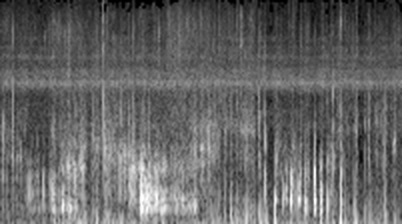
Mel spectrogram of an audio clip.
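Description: Fingertips and nails scratch and rub the mossy bark of a large, solid fallen tree trunk lying on the forest floor, close to a microphone. Soft, dry scraping swells and fades, broken by sharper clicks and crackles in the second half.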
